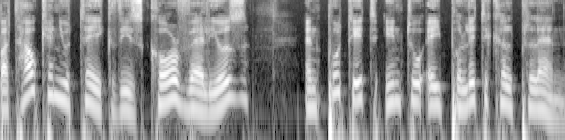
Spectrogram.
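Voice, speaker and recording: This man has a dark, mellow tone and a fairly high pitch, with very wide pitch swings. He talks at a fairly slow pace on a very clean recording with a silent background. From Israel. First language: Hebrew. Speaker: journalist and moderator. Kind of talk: moderated panel discussion.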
